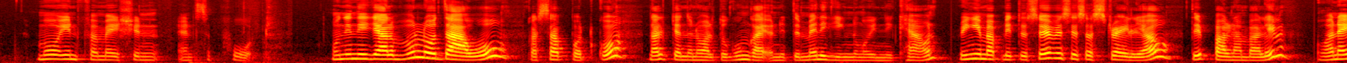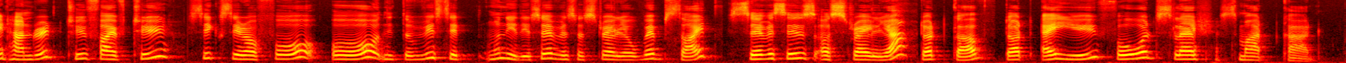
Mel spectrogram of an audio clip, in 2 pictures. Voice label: yolngu matha more information and support

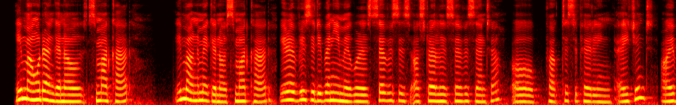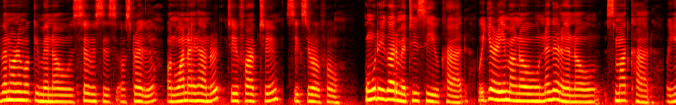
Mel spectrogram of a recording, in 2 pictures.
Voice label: kunwinjku; getting a smartcard

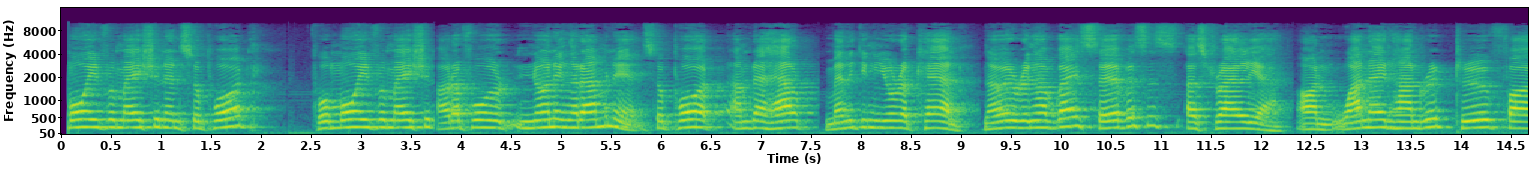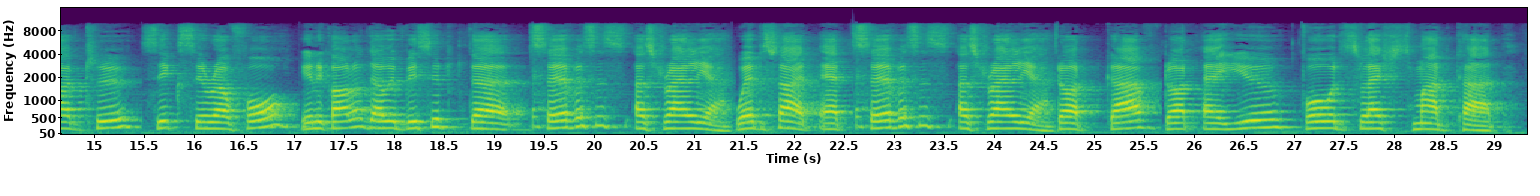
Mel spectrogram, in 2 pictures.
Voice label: tiwi

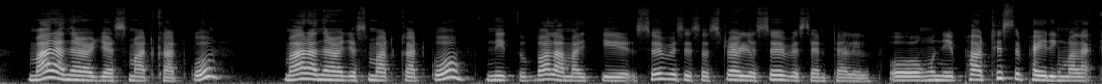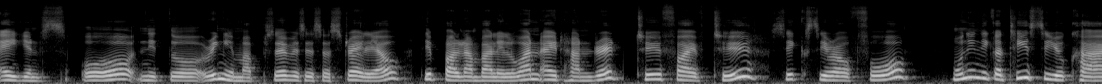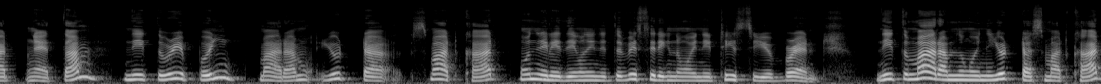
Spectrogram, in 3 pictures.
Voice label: yolngu matha; getting a smartcard

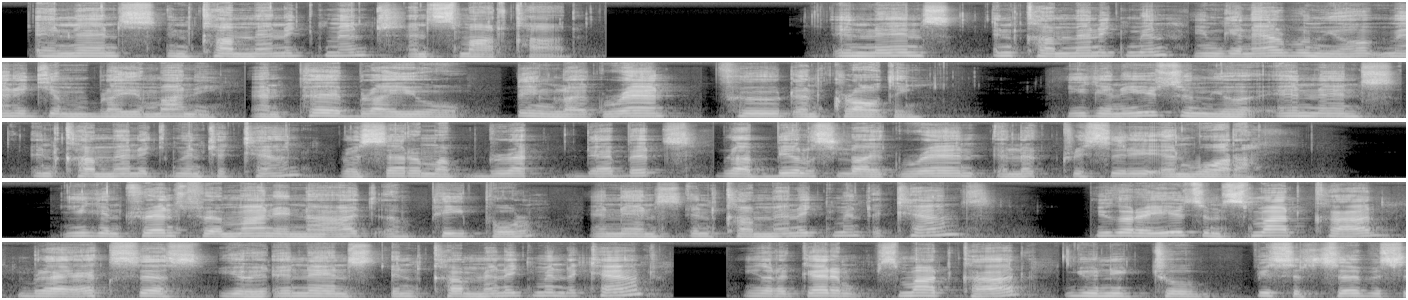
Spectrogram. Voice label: kriol eim and smartcard

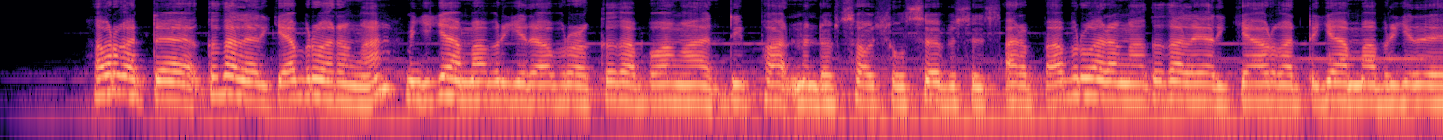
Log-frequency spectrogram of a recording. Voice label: Burarra; Income Management Consult

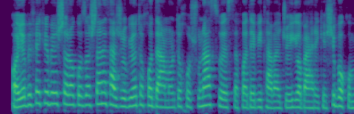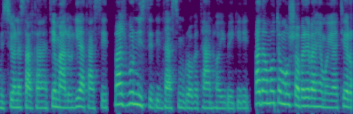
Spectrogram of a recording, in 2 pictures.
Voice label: persian; dss disability

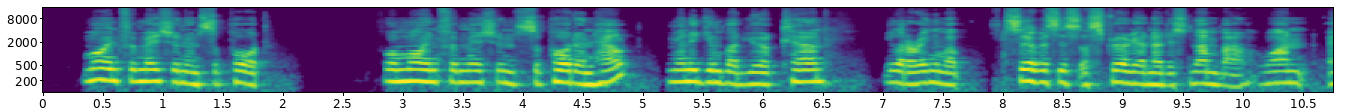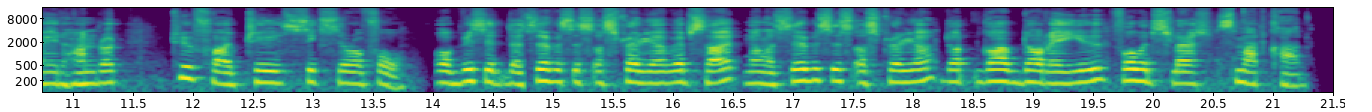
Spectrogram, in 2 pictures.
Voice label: kriol more information and support

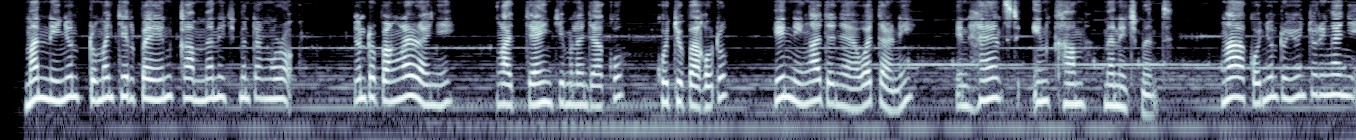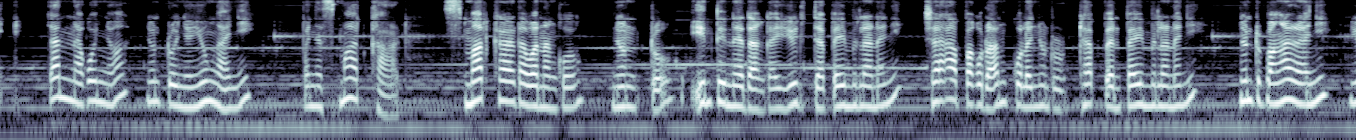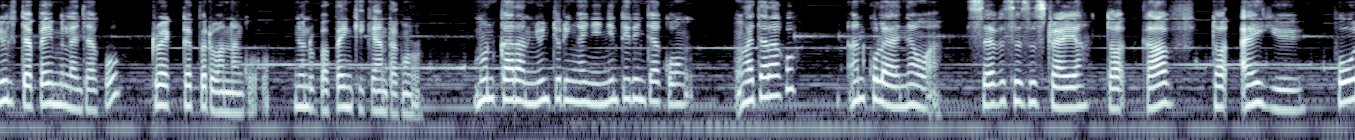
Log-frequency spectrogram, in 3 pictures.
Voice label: pintupi; enhanced income management

